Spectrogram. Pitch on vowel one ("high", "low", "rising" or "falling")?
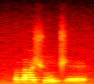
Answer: high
